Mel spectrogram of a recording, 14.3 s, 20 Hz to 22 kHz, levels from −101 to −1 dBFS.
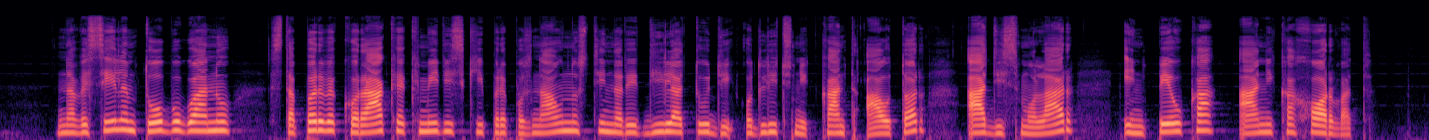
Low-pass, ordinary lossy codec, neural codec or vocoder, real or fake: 14.4 kHz; none; none; real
